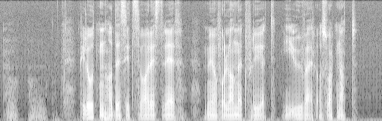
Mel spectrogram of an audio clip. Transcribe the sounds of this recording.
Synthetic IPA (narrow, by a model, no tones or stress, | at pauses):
pʰɪluːt̪n̩hɑd̪əsɪt̪sʋɑːɾəst̪ɾeːʋmʔeːoːfo̰ːlɑnət̪flyːə̰t̪ʔḭːʔʉːʋæ̰ːɾo̰ːsʋɑʈnɑt̪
